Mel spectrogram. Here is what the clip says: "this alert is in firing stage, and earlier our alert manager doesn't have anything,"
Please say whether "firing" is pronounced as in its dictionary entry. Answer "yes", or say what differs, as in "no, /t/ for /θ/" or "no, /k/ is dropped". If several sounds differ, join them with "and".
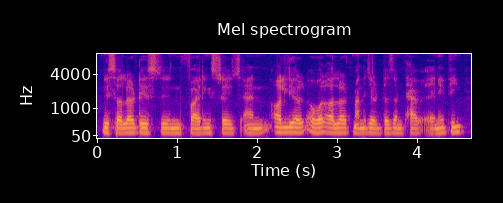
yes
